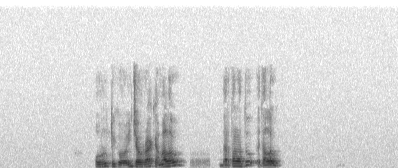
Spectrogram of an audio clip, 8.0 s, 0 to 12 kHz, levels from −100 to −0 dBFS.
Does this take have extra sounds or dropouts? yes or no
no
